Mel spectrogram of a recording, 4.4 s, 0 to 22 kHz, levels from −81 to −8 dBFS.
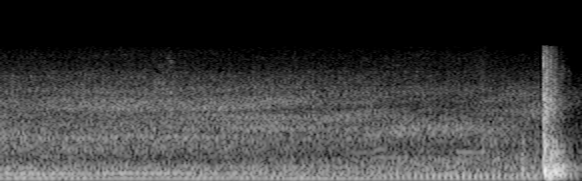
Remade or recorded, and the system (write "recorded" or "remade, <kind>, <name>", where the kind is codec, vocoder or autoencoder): recorded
